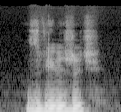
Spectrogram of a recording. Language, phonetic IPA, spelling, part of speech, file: Polish, [ˈzvʲilʒɨt͡ɕ], zwilżyć, verb, LL-Q809 (pol)-zwilżyć.wav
